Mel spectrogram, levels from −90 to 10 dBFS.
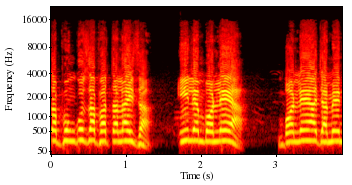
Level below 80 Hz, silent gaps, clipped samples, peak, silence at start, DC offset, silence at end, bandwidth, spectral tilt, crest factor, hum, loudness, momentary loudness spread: -64 dBFS; none; under 0.1%; 0 dBFS; 0 s; under 0.1%; 0 s; 16 kHz; -3 dB/octave; 14 dB; none; -12 LUFS; 9 LU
